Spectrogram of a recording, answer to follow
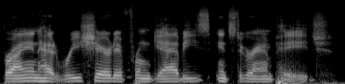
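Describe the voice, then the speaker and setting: Male host, slightly congested and breathless, easy chatty delivery, middle pitch, clean dry sound. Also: flat delivery, unhurried, clear, resonant tone, no room sound. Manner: chatty, addresses viewers as guys, restarts. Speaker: true-crime video host. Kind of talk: casual presentation walkthrough.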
